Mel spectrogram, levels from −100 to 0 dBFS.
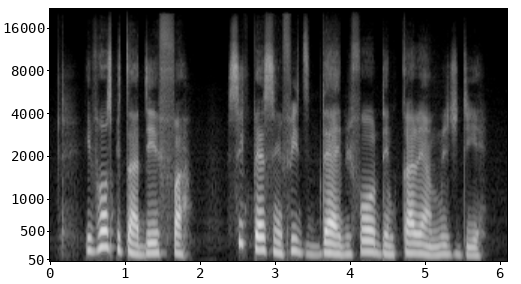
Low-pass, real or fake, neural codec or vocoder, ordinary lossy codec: none; fake; autoencoder, 48 kHz, 32 numbers a frame, DAC-VAE, trained on Japanese speech; none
